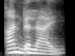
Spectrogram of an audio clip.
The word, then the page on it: underlie: Indian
